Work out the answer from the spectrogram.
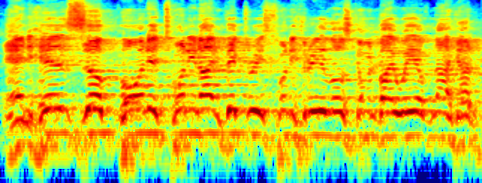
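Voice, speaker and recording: Male fight announcer, high-pitched showman delivery with stretched-out names, heard from off-mic in a big echoey hall. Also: fairly even intonation, fast talker, distant mic, a little hiss or hum. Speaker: boxing weigh-in ring announcer. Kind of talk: live sports announcing. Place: large echoing event hall.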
